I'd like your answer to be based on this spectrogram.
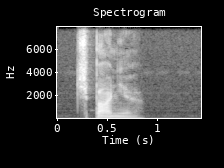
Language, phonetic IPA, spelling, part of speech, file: Polish, [ˈt͡ɕpãɲɛ], ćpanie, noun, Pl-ćpanie.ogg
